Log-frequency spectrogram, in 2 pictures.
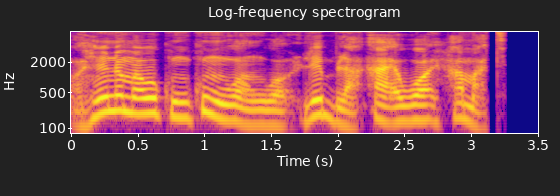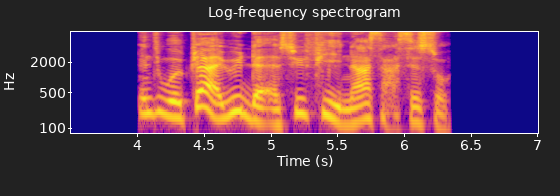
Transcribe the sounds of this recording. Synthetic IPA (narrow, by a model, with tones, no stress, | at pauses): ɔ̰˨ɦɪ̃˦ɾɪ̃˦nʊ̃˦mã˨wɔ˦kʰũ˨ŋ̩kʰũ˦mwɔ̃˨nwɔ˨le˦bla̰˨ʔa˨ɛ˦wɔ˦ha˦mã̰˨t | n̩˦ti˨wɔ˨t͡ɕᶣa˦˨ɥu˦da˨æ˨su˦fi˦˨nãː˨˦sa̰˨sɪ˦sʊ̰˨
